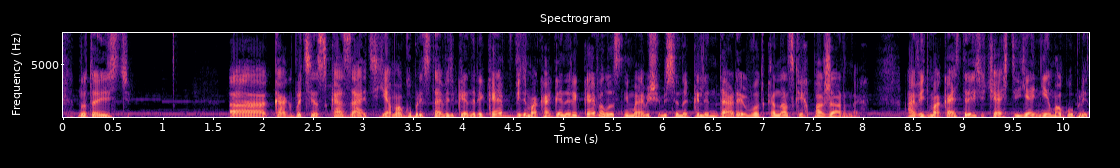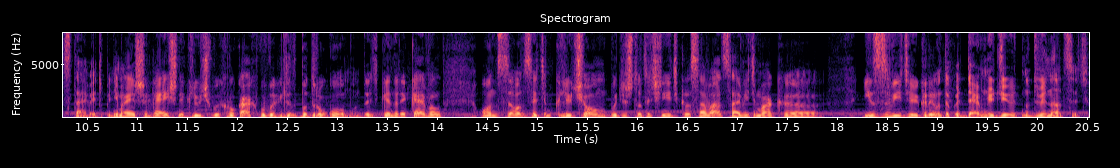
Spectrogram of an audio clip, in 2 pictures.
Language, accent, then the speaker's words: Russian; Russia; now in Yerevan, Armenia; я тоже из России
